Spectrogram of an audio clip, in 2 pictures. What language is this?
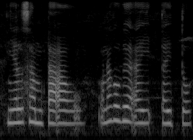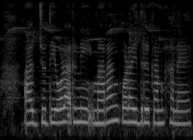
Santali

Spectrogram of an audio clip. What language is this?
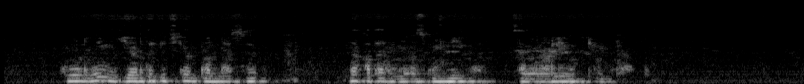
Uzbek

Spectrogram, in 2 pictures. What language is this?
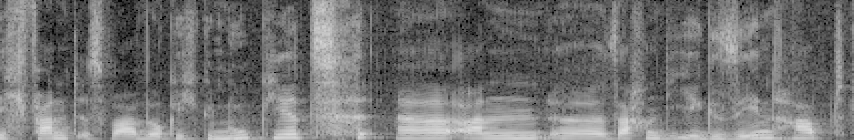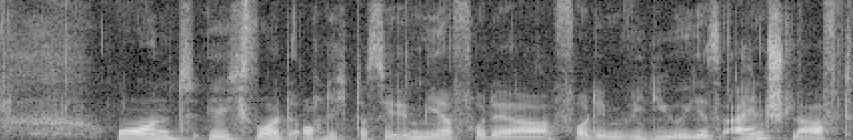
German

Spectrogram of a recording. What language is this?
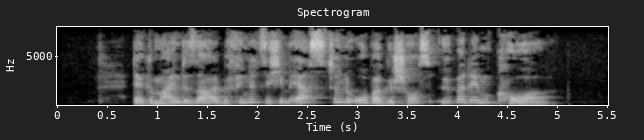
German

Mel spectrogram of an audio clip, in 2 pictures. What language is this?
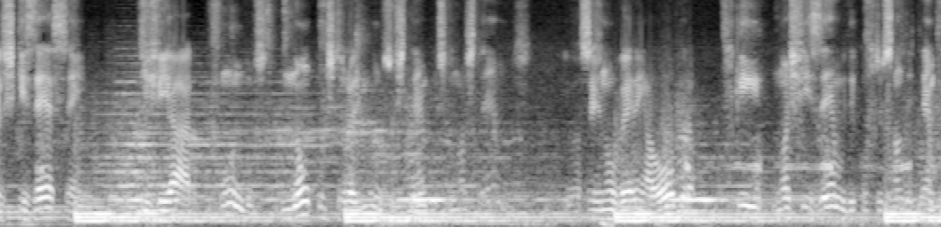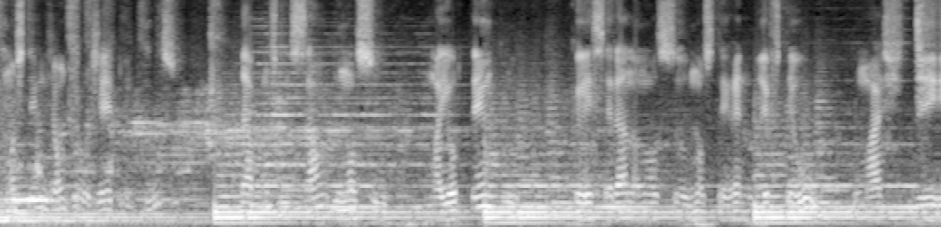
Portuguese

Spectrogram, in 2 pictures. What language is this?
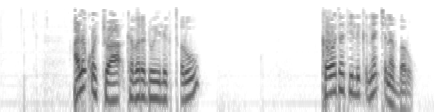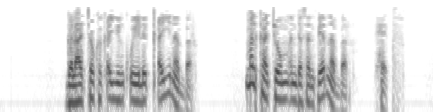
Amharic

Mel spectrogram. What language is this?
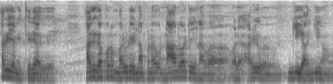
Tamil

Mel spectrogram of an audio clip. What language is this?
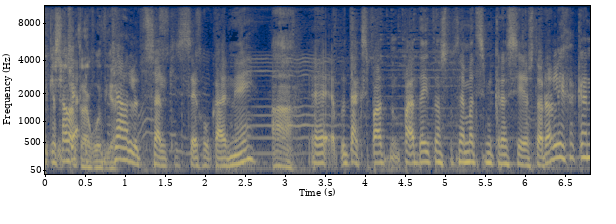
Greek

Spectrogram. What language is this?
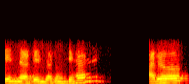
Bodo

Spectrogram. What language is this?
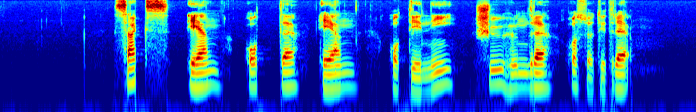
Norwegian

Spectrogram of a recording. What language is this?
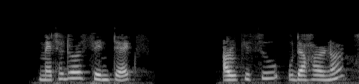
Assamese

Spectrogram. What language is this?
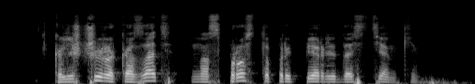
Belarusian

